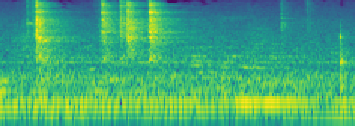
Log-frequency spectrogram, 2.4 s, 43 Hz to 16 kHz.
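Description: Metal clicks and scrapes from an HK MP5 housing push pin being worked into the receiver during reassembly: a quick cluster in the first second and one more click near the end, over a steady low hum.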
